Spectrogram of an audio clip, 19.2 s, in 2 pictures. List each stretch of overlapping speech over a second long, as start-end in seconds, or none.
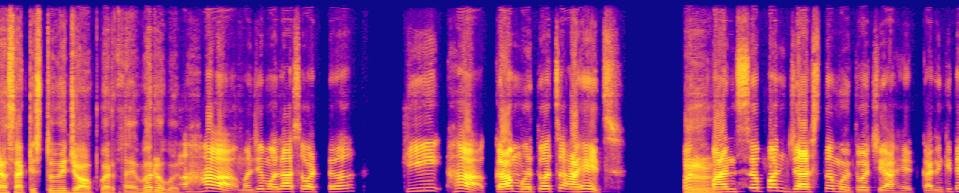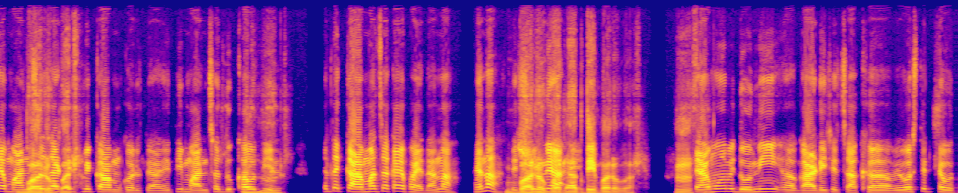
none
